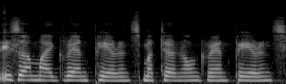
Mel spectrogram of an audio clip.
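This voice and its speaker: At a fairly slow pace, a woman speaks at medium pitch with monotone, flat intonation. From Odessa, Ukraine (USSR). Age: 50s. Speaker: Holocaust survivor. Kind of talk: testimony. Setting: recorded interview. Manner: halting, with stammers and restarts.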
